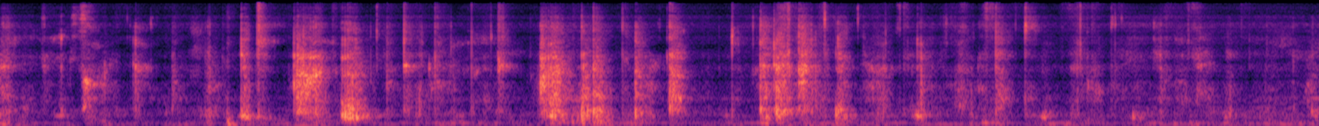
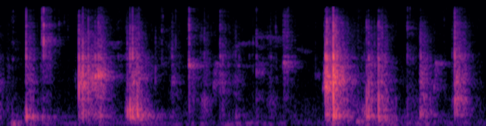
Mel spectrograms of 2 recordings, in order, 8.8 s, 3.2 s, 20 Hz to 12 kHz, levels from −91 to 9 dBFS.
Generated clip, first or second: first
